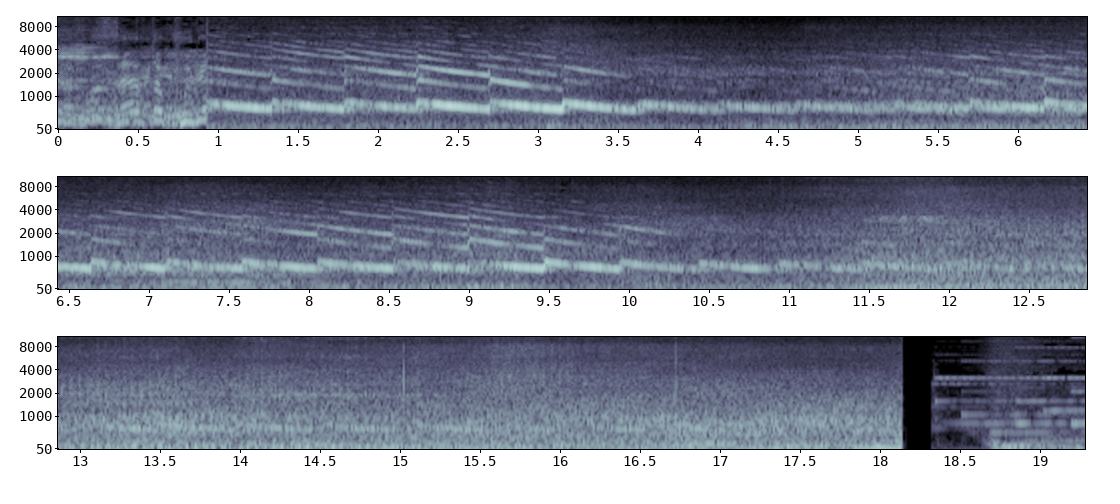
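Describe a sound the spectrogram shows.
A siren wails over and over as vehicles pass by.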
